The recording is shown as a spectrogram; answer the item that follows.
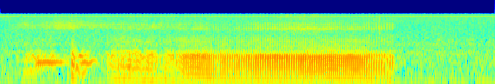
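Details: Yorkshire Terrier in deep sleep, snoring with its eyes open: a single nasal snore about one second long with a wavering, buzzy droning tone, preceded by a few faint breathy sounds.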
